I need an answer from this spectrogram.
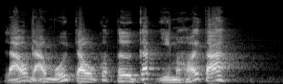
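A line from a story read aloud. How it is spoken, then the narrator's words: Angry female. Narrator (Vietnamese): Hà Xà tiên tử giận dữ nói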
